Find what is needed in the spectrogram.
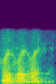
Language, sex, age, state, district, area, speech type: Manipuri, male, 60+, Manipur, Churachandpur, urban, conversation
